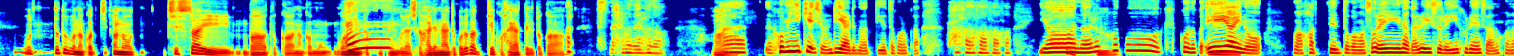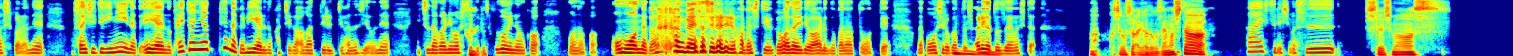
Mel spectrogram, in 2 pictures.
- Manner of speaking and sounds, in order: tapping; in English: "インフルエンサー"; laughing while speaking: "考えさせられる話というか"
- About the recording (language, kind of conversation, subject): Japanese, podcast, AIやCGのインフルエンサーをどう感じますか？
